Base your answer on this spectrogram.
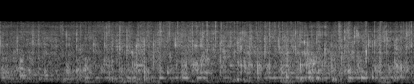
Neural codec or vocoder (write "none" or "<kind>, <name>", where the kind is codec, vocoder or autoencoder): codec, SNAC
